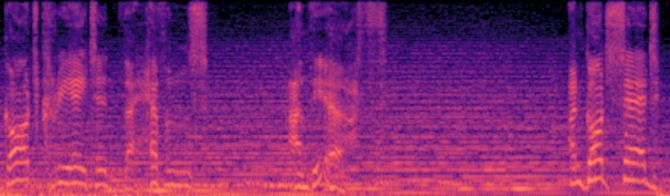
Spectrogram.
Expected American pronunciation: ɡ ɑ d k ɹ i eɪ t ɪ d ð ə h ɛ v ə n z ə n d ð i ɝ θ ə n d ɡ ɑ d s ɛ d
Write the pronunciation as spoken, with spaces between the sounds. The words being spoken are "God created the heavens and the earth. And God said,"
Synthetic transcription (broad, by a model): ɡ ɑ d k ɹ i eɪ t ɪ d ð ə h ɛ v ə n z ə n ð i ɝ θ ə n ɡ ɑ d s ɛ d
